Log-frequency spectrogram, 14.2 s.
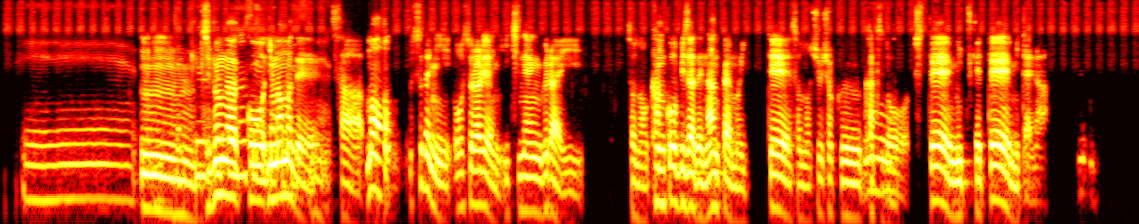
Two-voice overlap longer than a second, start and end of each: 1.9-4.0

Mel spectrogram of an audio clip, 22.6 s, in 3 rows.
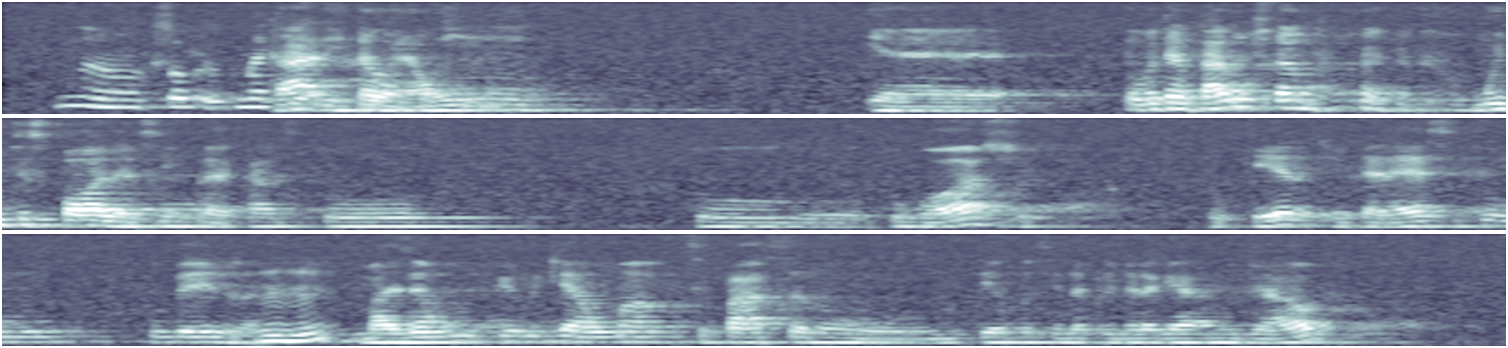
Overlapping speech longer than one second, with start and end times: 1.3-2.6

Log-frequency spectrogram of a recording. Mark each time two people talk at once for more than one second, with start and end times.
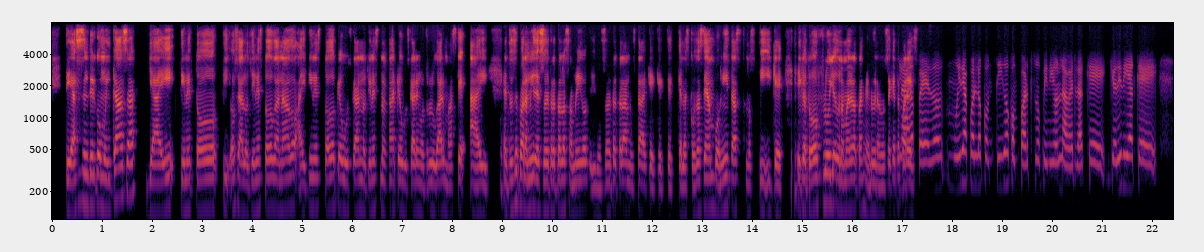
none

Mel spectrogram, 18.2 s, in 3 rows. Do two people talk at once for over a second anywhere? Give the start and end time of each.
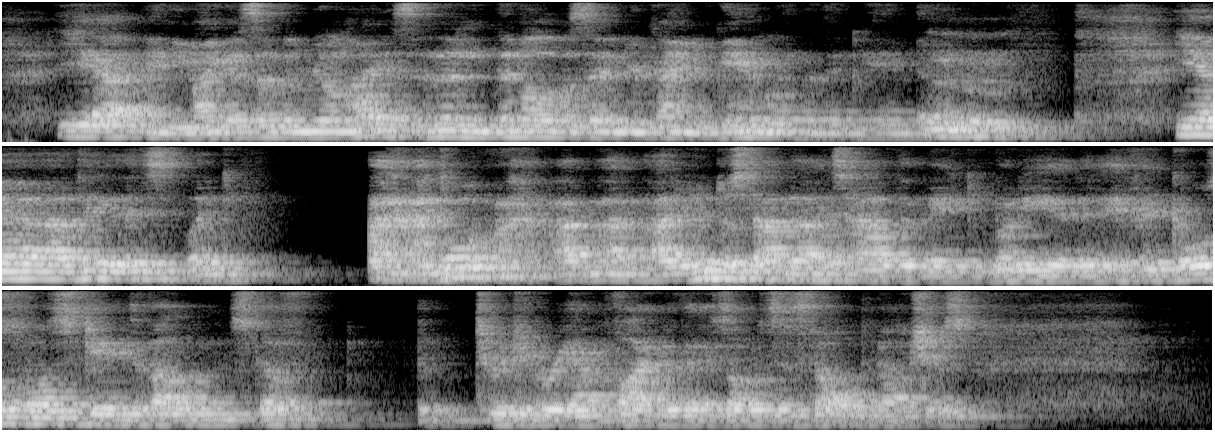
none

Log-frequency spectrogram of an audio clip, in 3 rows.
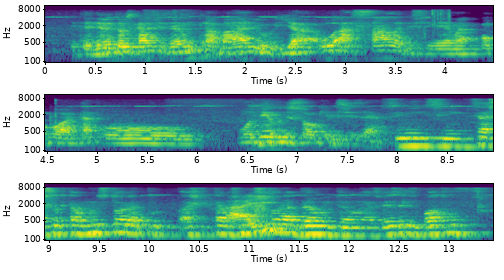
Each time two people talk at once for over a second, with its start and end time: none

